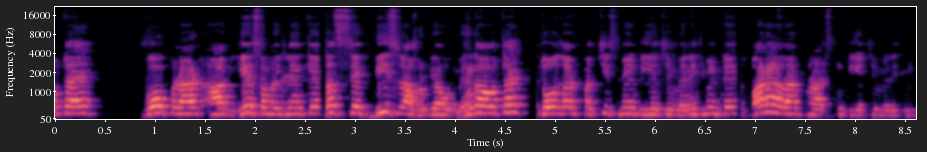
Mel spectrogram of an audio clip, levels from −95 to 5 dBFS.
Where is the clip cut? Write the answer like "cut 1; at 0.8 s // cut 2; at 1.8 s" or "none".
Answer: cut 1; at 2.7 s // cut 2; at 4.8 s // cut 3; at 6.9 s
